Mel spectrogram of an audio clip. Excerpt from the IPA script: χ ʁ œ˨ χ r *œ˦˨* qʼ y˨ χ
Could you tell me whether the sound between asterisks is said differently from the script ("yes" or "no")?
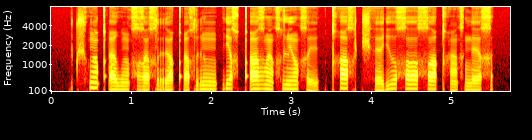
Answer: yes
